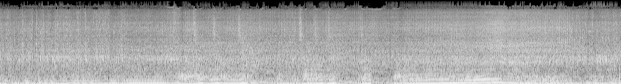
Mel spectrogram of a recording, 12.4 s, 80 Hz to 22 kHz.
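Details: 1986 BMW 325e E30 sedan, cranks but won't start: revs rise and sag in uneven blips, unable to hold steady; injectors get signal but deliver little fuel, one clogged and five low-flow.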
